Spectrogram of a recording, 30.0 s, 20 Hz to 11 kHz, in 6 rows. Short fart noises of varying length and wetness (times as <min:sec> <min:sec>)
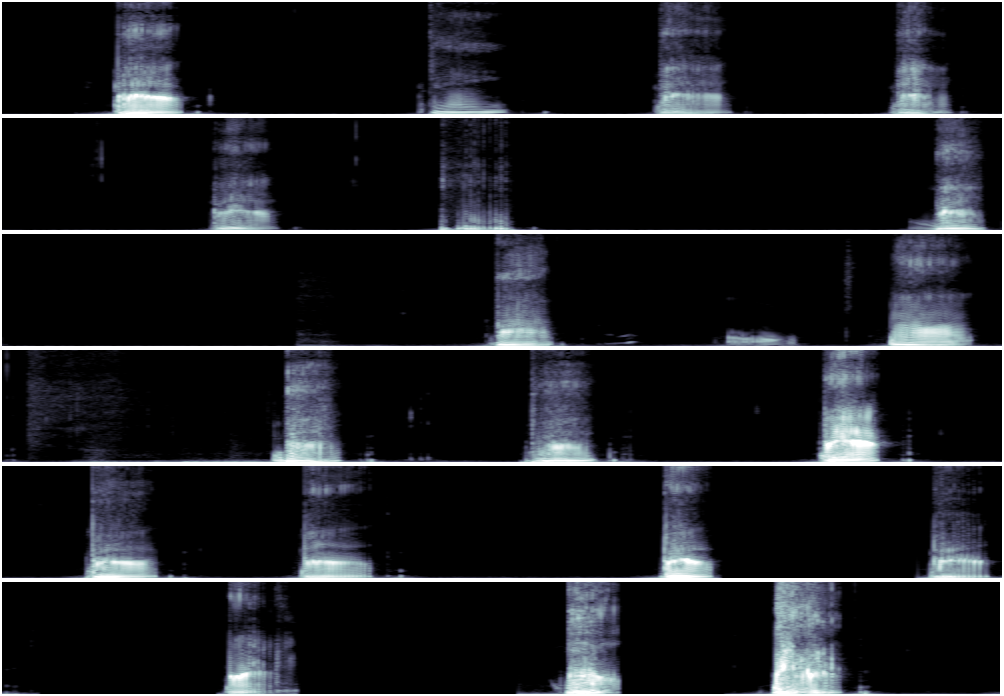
0:12.4 0:12.8, 0:13.6 0:16.8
